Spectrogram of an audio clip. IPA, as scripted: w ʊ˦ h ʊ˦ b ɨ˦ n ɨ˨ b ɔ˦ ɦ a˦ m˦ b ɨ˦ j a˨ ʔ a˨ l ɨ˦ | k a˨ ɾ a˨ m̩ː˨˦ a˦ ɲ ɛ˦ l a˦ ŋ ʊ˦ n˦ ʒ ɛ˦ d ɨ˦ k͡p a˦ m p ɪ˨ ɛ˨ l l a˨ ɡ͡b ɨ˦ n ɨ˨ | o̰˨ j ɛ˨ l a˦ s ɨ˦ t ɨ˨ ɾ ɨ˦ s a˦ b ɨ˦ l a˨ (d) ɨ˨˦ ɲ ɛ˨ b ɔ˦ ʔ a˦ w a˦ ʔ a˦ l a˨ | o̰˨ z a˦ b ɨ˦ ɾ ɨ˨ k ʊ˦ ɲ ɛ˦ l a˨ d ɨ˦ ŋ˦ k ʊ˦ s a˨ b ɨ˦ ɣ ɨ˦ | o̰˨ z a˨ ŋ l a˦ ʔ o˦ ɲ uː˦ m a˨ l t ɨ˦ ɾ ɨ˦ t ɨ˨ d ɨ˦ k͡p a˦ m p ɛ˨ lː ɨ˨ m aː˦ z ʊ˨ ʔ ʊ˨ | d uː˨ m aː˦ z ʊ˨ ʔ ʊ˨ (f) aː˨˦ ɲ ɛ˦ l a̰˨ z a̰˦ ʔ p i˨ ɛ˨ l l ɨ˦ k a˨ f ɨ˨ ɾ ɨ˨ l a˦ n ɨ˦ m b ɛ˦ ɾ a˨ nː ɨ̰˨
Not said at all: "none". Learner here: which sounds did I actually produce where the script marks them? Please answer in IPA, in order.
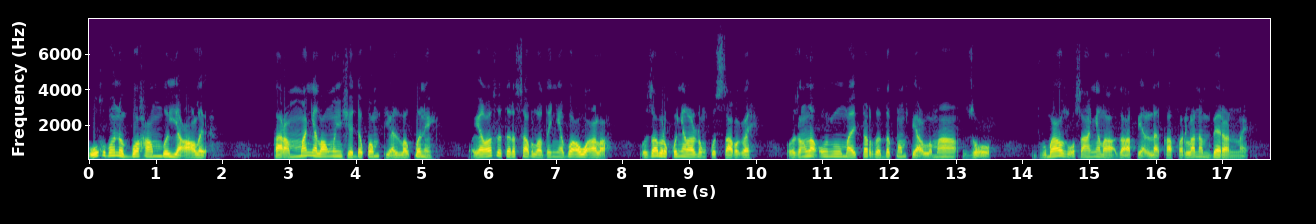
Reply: d, s

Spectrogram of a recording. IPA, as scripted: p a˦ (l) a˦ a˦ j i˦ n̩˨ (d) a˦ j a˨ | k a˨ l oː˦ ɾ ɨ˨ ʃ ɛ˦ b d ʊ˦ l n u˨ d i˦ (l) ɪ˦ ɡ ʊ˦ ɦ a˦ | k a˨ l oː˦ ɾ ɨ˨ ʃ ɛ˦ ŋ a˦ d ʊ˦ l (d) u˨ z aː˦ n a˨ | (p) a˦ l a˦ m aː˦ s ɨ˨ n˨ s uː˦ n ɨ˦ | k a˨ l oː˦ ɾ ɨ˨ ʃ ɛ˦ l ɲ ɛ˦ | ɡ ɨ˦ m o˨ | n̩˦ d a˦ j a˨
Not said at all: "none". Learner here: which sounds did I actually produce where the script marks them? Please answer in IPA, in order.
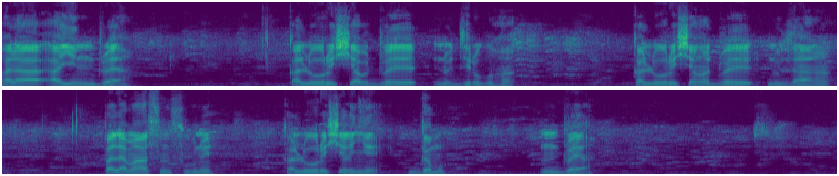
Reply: l, d, ɾ, n, p

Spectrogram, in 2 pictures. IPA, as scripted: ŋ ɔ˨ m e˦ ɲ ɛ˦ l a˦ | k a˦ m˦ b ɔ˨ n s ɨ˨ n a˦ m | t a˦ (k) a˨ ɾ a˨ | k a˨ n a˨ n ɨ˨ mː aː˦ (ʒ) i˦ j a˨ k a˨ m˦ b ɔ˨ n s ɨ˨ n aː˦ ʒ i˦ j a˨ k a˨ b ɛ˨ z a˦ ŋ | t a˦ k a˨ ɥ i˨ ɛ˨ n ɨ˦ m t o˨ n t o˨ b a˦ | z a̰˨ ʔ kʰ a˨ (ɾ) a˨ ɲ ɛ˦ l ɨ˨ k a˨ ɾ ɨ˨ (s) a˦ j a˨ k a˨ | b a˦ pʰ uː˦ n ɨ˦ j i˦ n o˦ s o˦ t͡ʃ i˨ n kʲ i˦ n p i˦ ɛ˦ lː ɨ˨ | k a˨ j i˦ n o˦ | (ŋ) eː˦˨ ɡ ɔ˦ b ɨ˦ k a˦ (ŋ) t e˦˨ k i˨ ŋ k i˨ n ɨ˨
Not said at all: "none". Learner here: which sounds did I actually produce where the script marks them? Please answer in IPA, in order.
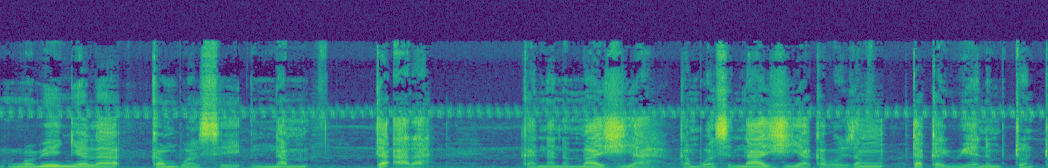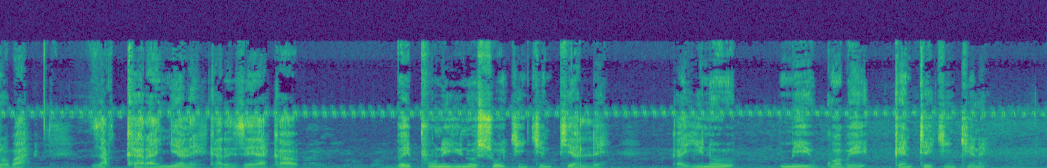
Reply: ʔ, ʒ, ɾ, z, m, n

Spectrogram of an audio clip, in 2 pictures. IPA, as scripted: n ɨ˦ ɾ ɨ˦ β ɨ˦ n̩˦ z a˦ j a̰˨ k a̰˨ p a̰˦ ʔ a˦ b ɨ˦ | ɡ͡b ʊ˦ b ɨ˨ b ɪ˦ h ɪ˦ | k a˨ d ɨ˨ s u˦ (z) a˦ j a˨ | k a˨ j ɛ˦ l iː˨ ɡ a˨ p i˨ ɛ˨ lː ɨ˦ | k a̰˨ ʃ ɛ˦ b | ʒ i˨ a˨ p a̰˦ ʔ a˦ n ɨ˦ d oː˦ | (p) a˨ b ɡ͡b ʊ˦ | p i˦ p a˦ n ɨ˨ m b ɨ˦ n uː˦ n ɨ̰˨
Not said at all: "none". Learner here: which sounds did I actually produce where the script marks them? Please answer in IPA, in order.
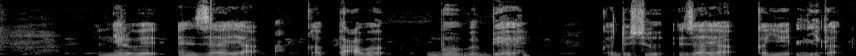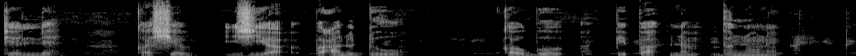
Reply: z, k

